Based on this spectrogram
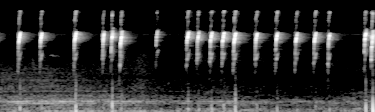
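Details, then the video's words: Small siri-siri bird, recorded for training songbirds, produces high, sharp ticking notes, irregular at first, then a regular series about every third of a second. Faint low noise underneath. "MASTERAN HANDAL burung siri siri kecil"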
